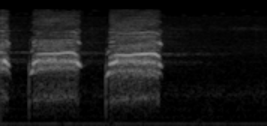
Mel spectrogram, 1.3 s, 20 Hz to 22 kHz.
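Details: Osprey at its nest in Charlo, Montana, from a camera dated 09-08-2018, giving two drawn-out, harsh, strained notes of about a quarter second each, with a low steady hum underneath.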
